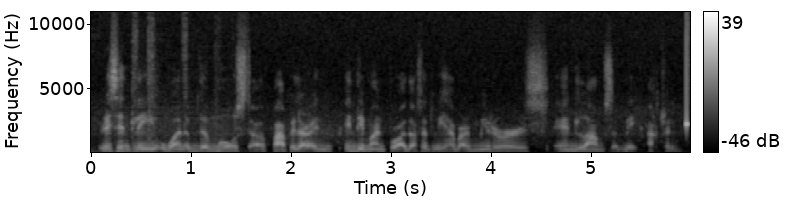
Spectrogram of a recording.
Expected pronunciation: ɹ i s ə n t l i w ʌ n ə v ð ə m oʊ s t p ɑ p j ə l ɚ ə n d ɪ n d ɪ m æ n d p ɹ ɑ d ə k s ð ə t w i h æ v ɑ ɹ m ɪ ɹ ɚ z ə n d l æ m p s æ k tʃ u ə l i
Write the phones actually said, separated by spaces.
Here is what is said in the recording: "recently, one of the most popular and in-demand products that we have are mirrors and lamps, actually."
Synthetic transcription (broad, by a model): ɹ i s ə n t l i w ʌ n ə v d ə m oʊ s t p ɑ p j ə l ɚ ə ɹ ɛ ɪ n d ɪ m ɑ n d p ɹ ɑ d ə k s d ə t w i h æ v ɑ w m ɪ ɹ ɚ s ə n d l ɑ m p s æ k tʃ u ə l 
